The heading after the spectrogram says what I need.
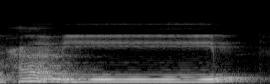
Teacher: اور چونکہ جزم آئی آخر میں میم پر، میم آخر میں منہ بند ہوتا ہے، ساکت ہوتا ہے، اس لیے مد لازم حرفی مخفف ہے، یعنی تخفیف ہے، اس میں جلدی پڑی جاتی ہے اور میم میں ہونٹ بند کر لیتے ہیں.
